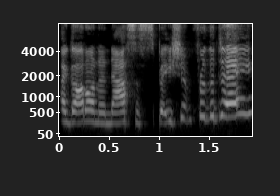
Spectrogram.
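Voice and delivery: sincere, earnest, believable, convincing tone. Acting out an unlikely excuse in a made-up example: pretending to lie convincingly. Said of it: "but saying it really convincingly".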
